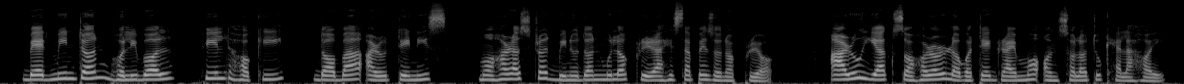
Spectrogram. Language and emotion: Assamese, neutral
